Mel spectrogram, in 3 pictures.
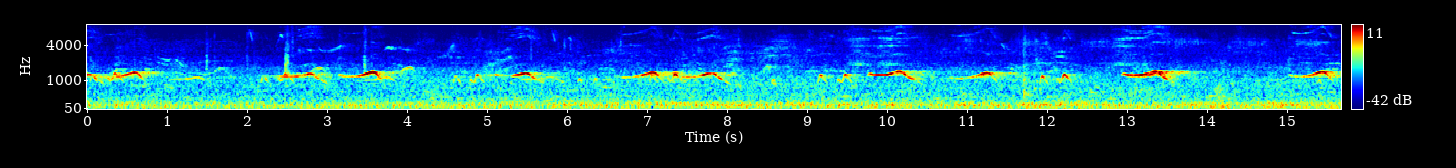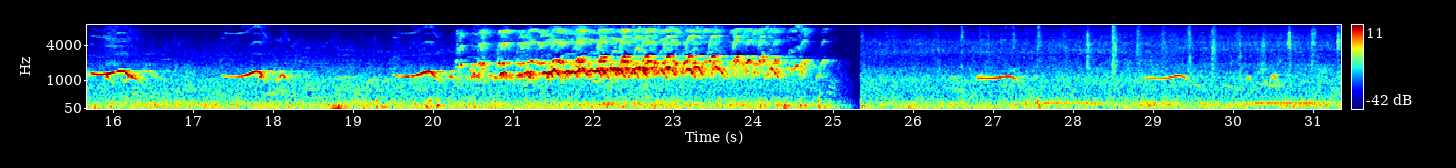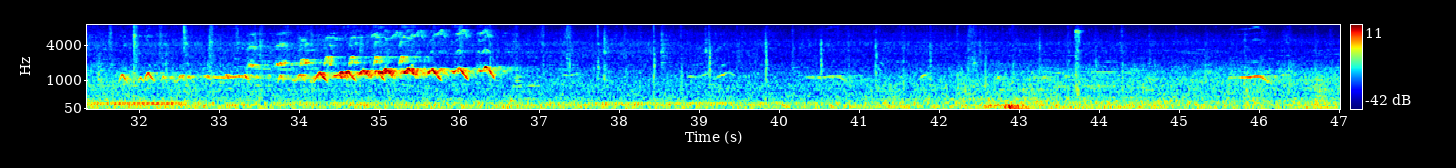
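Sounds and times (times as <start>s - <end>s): bird whistled call: 0.0s - 5.8s, 6.7s - 8.6s, 19.5s - 25.1s, 26.8s - 27.4s, 28.8s - 29.6s, 31.8s - 36.6s, 45.6s - 46.2s
burst of overlapping bird calls: 0.0s - 18.4s, 19.5s - 25.2s, 28.8s - 36.8s, 38.8s - 42.1s.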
